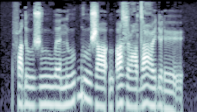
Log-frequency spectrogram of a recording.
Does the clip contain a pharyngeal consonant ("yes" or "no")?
yes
